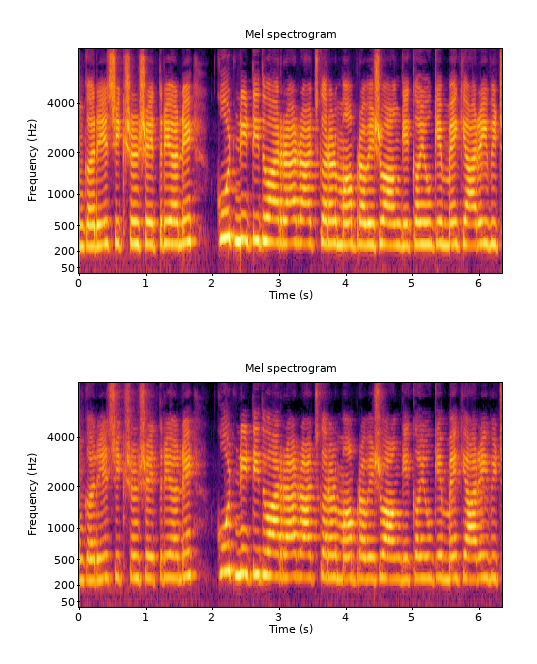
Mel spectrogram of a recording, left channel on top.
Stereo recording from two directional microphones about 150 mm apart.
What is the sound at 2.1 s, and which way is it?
Speech, 30° left (ahead or behind).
